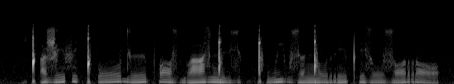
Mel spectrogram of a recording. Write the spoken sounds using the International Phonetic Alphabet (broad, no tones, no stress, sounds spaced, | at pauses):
ǃʼ ɑ ʐ e f e ǃʼ oː d øː pʼ ɔː z ɡʷ ɑː z ŋ͡ǃ y z | ǃʼ u j u z œ ŋ͡ǃ oː r e pʼ e z oː z ɔ r ɔː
